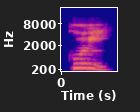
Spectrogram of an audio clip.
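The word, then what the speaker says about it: Cooley: Nah, ini tuh jangan sampai pronounce salah. Namanya tuh kuli.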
